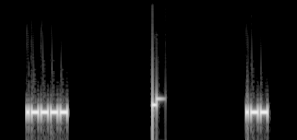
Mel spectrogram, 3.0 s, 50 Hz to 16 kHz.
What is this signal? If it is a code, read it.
Morse code, heard as a keyed tone, about 50 wpm, 700 Hz. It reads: 1 W
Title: Single Letter-Number Alt 50wpm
